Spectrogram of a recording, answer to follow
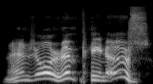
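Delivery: high, loud theatrical declaiming, drawn out; viral clip impression. Co-host mimicking the arrested man, high booming indignation. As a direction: proclaim it like an outraged orator.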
